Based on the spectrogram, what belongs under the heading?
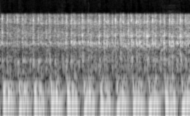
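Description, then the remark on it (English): A Ducati motorcycle engine being revved, running with a steady, lumpy rhythmic pulse, overlaid by the loud metallic rattle of its dry clutch, continuous for the whole moment with no voices. “When I had a Buell, we used to make fun of the Ducati guys for their dry clutch.”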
